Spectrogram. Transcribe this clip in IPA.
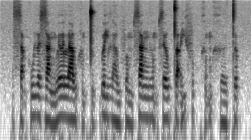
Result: s a̰˧˨ m h w ɨ˧ ə̯ z a˧˩ ŋ l əː˧ l a˧ w h ə̰˧˨ m t̪ ṵ˧˨ ɓ ə˧ j l a̤˨˩ w f ə˧˩ m s a˧ ŋ ɣ ə̰˧˨ m s əː˨˦ w t̪ a̰˧˥ j f ə˦˥ p̚ x ə̰˧˥ m x ə̤ː˨˩ t̪ ə˦˥ p̚

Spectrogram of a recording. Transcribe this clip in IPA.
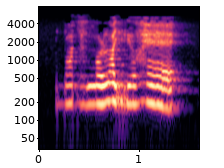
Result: b ɑ ɡʱ ə ŋ ɔ ɭ ɑ rʲ ɔ ɦ æ

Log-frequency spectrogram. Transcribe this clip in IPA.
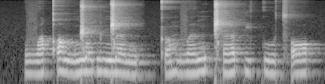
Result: v ʌ˩˧˩ qʼ ɔ˧˩ ŋ ŋ͡ǁ o˦˥ b ŋ͡ǁ ɜ˧˩ ŋ | kʼ ʌ˩˧˩ m v ɜ˨˥ ŋ ǁʰ ɜ˨˥ pʲ e˨˥ k u˧˩ t͡sʼ ɔ˦˥

